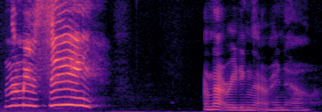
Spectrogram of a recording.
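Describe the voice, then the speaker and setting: A woman's voice: mid-range voice, huge pitch swings, unhurried, darkish tone. A woman livestreaming a game, chatting casually and reacting with exclamations and joking, slangy asides.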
